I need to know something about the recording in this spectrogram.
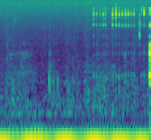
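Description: A low, steady hum under faint room noise, with a few faint ticks near the end.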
